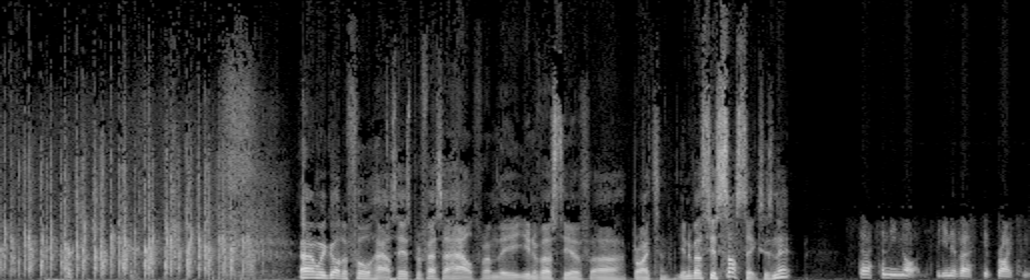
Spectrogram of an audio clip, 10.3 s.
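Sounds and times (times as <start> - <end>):
crowd applauding: 0.0 - 2.7
speech: 0.7 - 0.9, 3.0 - 10.2.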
